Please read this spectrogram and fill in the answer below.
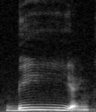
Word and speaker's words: being: Now the word being has 2 syllables, being. So be sure that you're making these vowels long and really well pronounced.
